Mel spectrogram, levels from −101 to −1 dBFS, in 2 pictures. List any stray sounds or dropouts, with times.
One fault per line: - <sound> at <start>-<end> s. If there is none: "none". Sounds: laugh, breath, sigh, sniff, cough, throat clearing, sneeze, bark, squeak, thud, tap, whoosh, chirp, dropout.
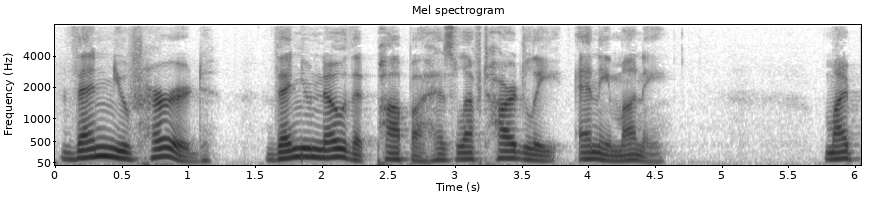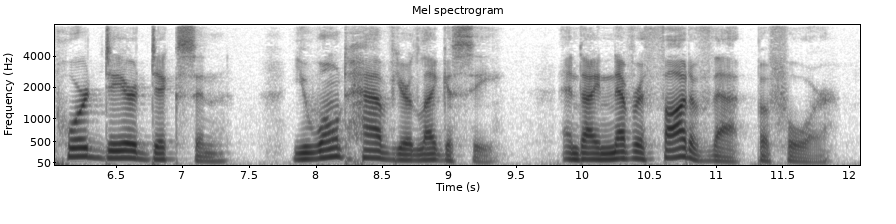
none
